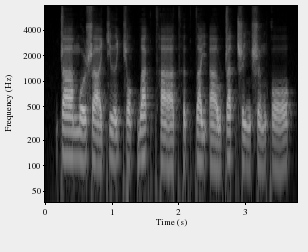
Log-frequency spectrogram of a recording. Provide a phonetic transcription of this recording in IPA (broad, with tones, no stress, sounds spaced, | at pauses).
ʈ aː˧ m o˨˩˦ ʂ aː˨˩˨ c ɨ˨˩˦ ə̯ c ɔ˨˩ k̚ w a˦˥ k̚ t̪ʰ aː˨˩˨ t̪ʰ ə˨˩ k̚ t̪ a˧ j ʔ aː˨˩˨ w ʈ a˦˥ t̚ ʂ i˨˩˨ ŋ ʂ ə˨˩˦ m k ɔ˨˩˦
